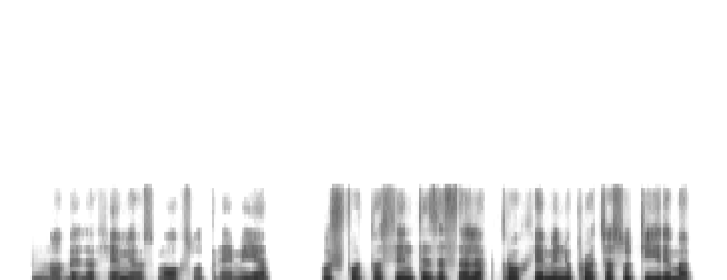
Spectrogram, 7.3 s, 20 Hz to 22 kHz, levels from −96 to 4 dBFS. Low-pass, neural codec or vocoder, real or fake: 7.2 kHz; codec, 24 kHz, 0.9 kbps, DualCodec; fake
